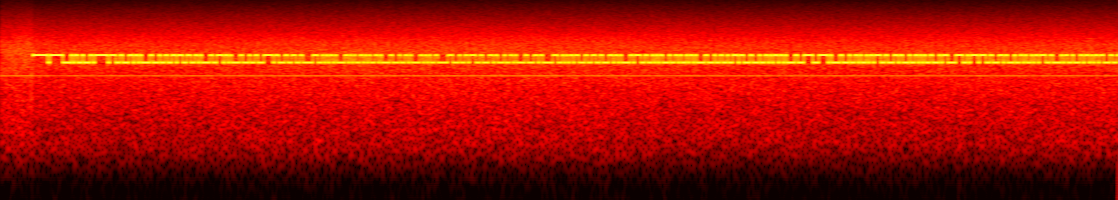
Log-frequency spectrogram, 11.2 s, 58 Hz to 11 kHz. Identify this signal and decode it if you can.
RTTY (50 baud, 450 Hz shift), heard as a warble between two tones, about 2350 Hz centre, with radio static and a steady whistle near 1510 Hz. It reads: UNE PIECE MAITRESSE EST UN ENTRAINEUR DE LA FEMME DUN SHOGUN DU …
